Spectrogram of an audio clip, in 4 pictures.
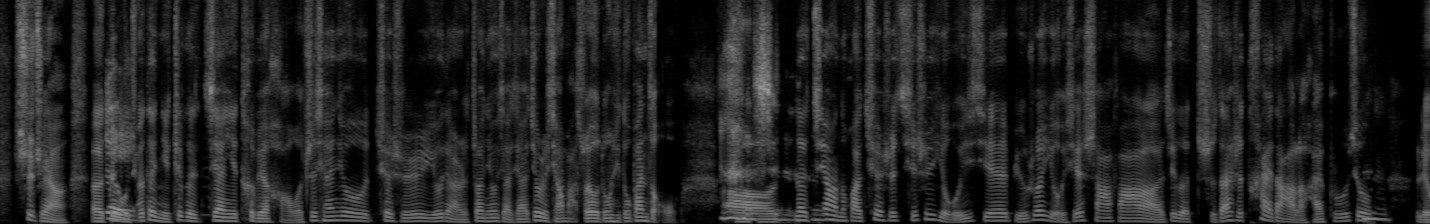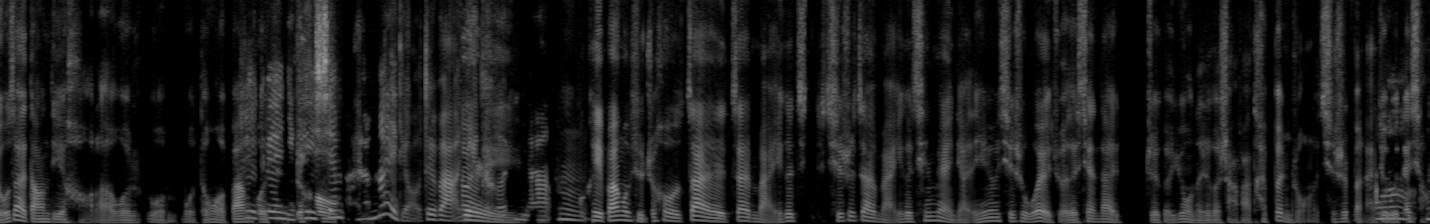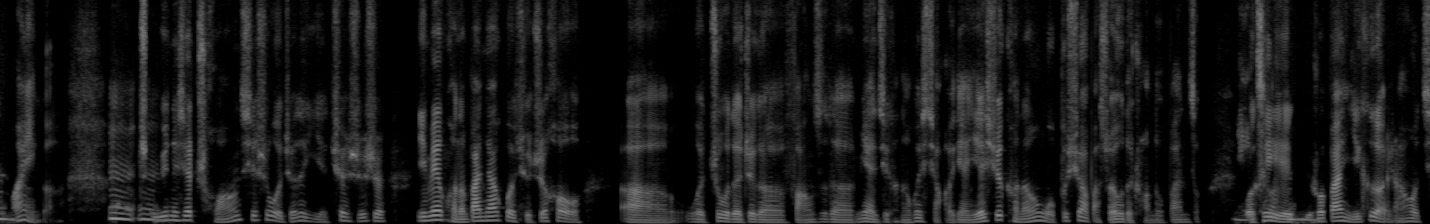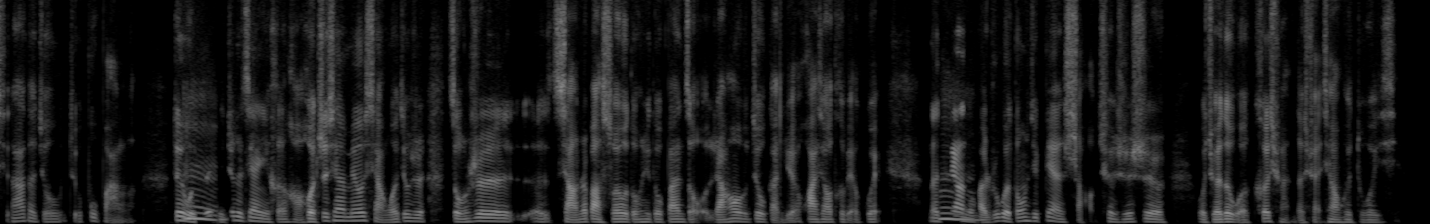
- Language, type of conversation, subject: Chinese, advice, 我如何制定搬家预算并尽量省钱？
- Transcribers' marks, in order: laughing while speaking: "嗯，是"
